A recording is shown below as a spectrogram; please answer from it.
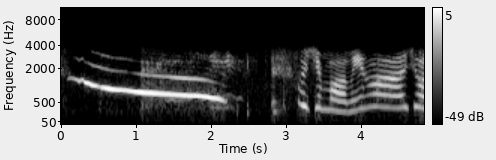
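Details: Howling dog at the park after a walk, giving one long, clear wail that slides steadily downward for about two seconds, followed by choppier, wavering cries mixed with a person talking.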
